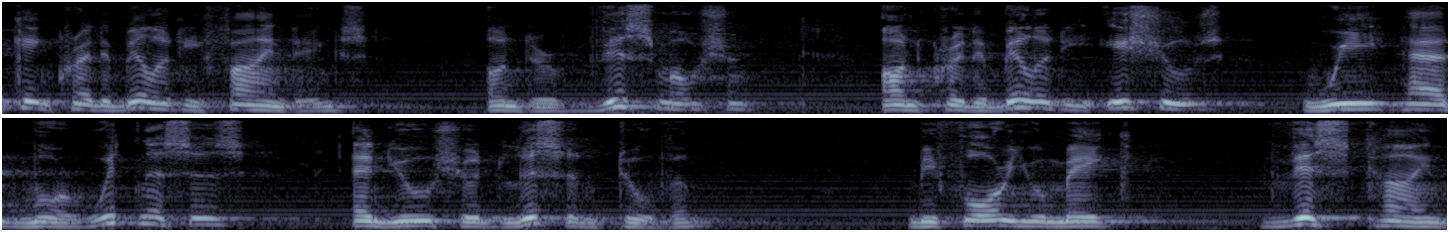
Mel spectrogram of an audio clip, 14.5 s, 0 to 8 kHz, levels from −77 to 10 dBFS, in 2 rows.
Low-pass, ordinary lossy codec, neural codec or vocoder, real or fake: 7.2 kHz; Opus, 32 kbps; none; real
